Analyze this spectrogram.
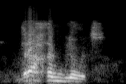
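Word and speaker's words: Drachenblut: Probably Nazi is not a good word because it is a German word, but there is no K in Drakenblut. It's German. So, since this is one of the languages I speak, it's pronounced Drakenblut. And it's the same as in Holapido. So, Drakenblut. So, just think Dra, Holapido, but without the Holapido. Blut, Drakenblut.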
